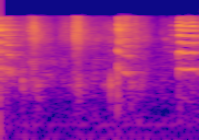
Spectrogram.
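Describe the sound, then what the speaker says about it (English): Puppies being trained as service dogs give several short, high whimpers and squeaky yelps close by, coming in quick bursts with brief pauses between them. "these puppies will be pressed into service"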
